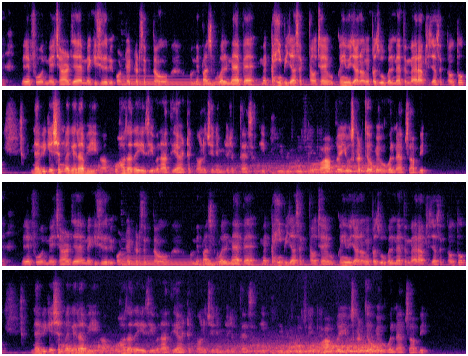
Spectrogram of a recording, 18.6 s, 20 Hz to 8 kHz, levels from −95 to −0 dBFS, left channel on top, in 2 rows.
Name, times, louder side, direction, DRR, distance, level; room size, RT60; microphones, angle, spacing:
voice 1, 0.0-14.6 15.4-17.7, left 5 dB, 60° left, 0.4 m, -26 dB
Harp, 2.4-12.0 12.2-12.3 12.5-12.8, equal, 35° right, 2.1 m, -41 dB
voice 2, 3.9-4.4 14.7-16.3, equal, 15° right, 0.4 m, -35 dB
sound 1, 10.5-16.9, right 5 dB, 80° right, 0.4 m, -33 dB
8.6 x 5.3 x 3.4 m
head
